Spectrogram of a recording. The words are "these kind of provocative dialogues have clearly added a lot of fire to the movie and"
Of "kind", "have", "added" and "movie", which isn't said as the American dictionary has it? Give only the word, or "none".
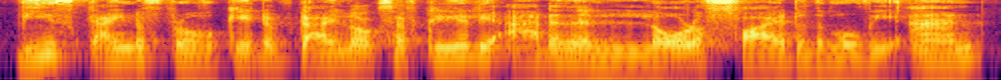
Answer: none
